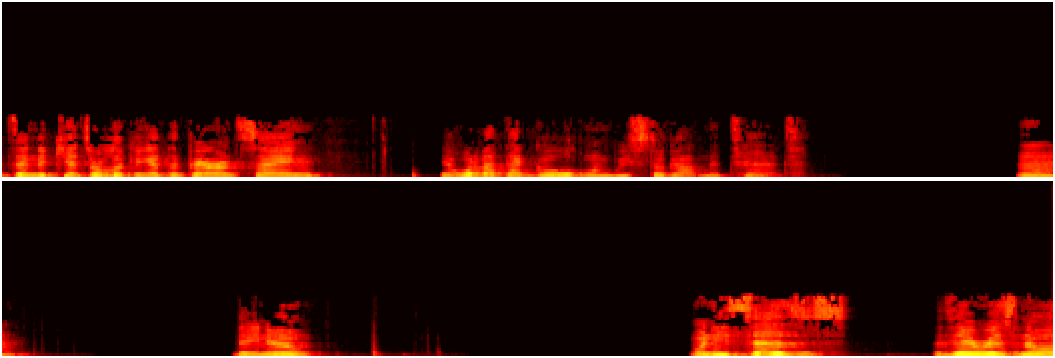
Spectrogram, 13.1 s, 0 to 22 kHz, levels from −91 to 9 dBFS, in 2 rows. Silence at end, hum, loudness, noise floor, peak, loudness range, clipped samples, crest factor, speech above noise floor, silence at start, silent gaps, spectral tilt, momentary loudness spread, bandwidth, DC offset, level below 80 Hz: 0 s; none; -26 LUFS; -74 dBFS; -6 dBFS; 14 LU; under 0.1%; 22 dB; 48 dB; 0 s; 5.29-6.34 s, 7.19-8.01 s, 9.53-10.87 s; -5 dB/octave; 19 LU; 8 kHz; under 0.1%; -74 dBFS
